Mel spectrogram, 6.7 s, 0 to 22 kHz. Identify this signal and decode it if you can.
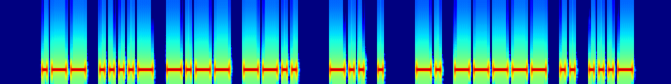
Morse code, heard as a keyed tone, about 25 wpm, 700 Hz. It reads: W4YZ DE N0IV
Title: USA Callsign DE Callsign - 4 Characters - 25wpm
